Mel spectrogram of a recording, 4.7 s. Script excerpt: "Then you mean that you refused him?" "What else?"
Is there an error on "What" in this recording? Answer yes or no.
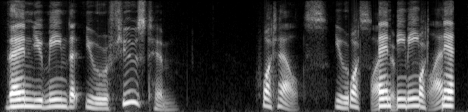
no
